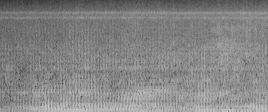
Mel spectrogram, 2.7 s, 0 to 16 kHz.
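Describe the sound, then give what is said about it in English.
A Yorkshire Air Ambulance helicopter flies past with a steady, loud engine drone over rapid, rhythmic low rotor thumping, swelling up in the first half second and holding steady, with no voices. “2025 marks 25 years of Yorkshire Air Ambulance flying helicopters and saving lives across the region.”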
